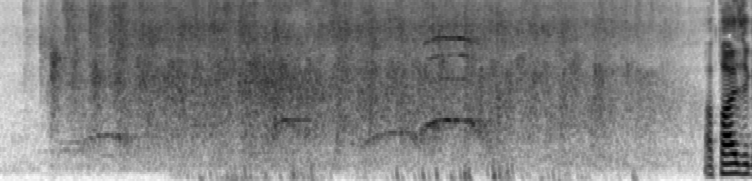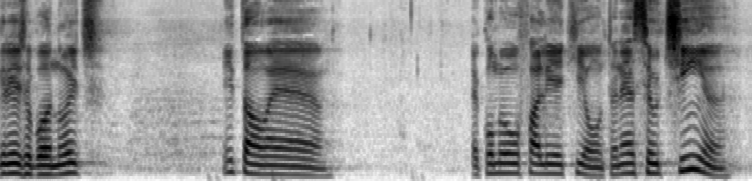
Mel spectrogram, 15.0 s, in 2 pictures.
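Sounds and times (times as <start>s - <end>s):
audience applause: 0.4s - 7.0s
speech: 7.1s - 8.6s, 9.8s - 10.9s, 12.3s - 14.9s.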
